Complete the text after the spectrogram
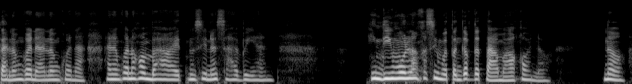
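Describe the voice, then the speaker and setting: A woman acting out an obsessive, possessive stalker in an ASMR roleplay, coaxing and menacingly sweet, with halting stammers and giggly veiled threats. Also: high-pitched, mellow, dry recording, clean studio sound, lightly acted.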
